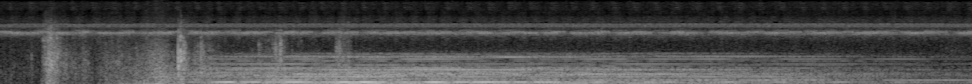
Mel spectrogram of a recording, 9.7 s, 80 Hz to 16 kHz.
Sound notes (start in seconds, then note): 1.0 air swooshing; 3.4 suspenseful music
